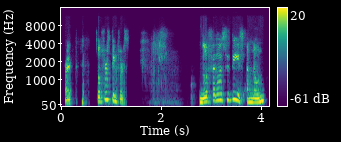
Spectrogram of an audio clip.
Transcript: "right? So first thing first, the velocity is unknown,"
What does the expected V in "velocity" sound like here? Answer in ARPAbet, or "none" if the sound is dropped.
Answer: F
